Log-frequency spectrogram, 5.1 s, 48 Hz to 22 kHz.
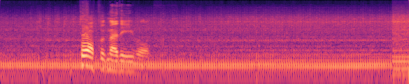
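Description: A 2024 Triumph Speed 400 motorcycle engine humming steadily as it rolls on at road speed, with a brief burst of someone talking near the start over the constant drone and wind noise.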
